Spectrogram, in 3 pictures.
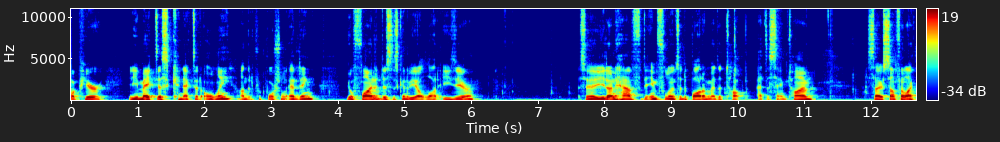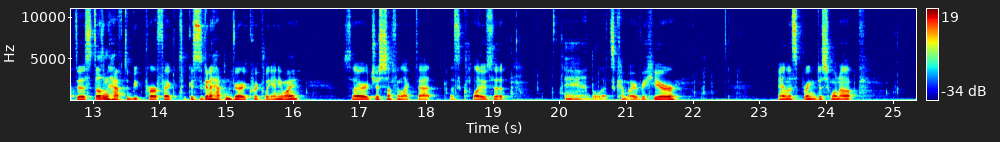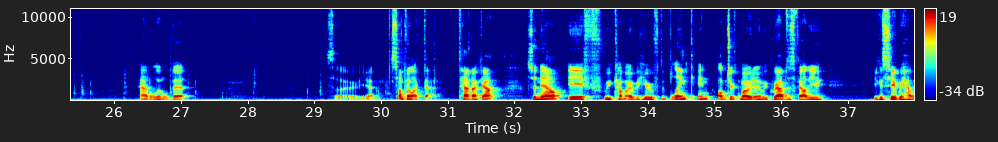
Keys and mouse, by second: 0.0-2.9 drag, 2.9-4.2 middle drag, 2.9 g, 4.2 click, 4.3-6.5 middle drag, 4.3 g, 5.8 g, 6.5 click, 6.6-9.7 middle drag, 6.6 g, 8.4 g, 9.7 click, 9.9-18.6 middle drag, 11.1 g, 13.5 g, 15.7 g, 17.6 g, 18.6 click, 18.9 shift+middle click, 19.0 shift+click, 19.1 shift+middle click, 19.6 alt+s, 19.8 click, 19.9-23.3 middle drag, 21.1 g, 23.3 click, 23.4-35.7 middle drag, 23.4 g, 25.3 g, 26.2 g, 29.0 g, 31.3 Tab, 35.7-38.0 drag.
